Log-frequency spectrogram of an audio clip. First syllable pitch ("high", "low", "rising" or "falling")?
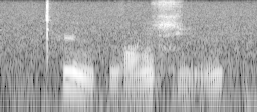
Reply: falling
